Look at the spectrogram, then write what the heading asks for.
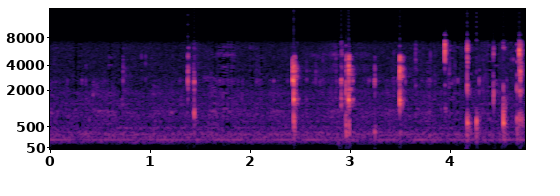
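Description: A person chewing a mouthful of fried beef liver with barbecue sauce, wet clicks and smacks of the mouth. The liver is tough, which the eater puts down to overcooking. The chewing comes sparsely at first, then quicker and busier near the end.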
